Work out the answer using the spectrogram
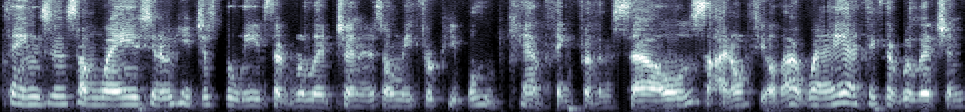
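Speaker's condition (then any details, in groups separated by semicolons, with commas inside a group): Deafness with cochlear implants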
